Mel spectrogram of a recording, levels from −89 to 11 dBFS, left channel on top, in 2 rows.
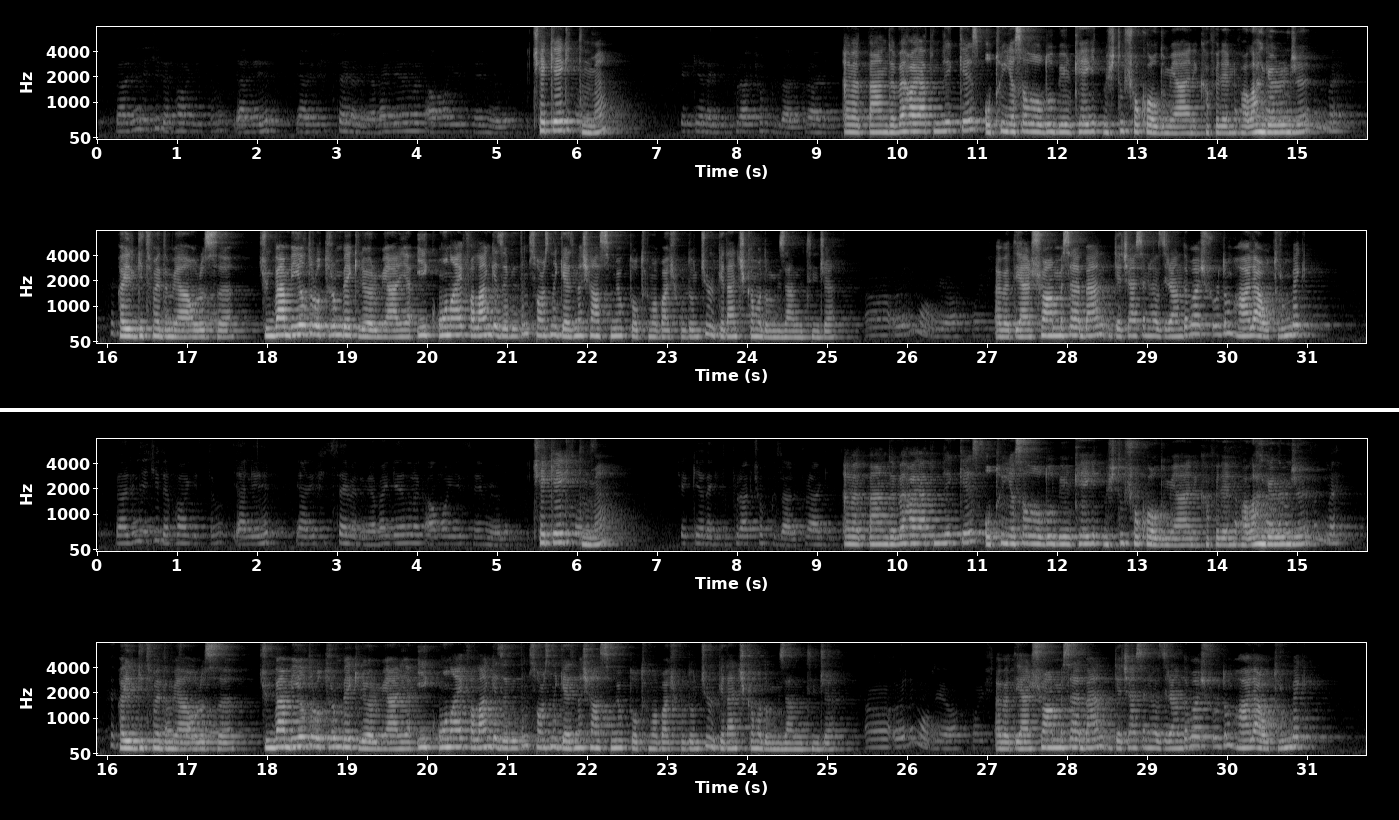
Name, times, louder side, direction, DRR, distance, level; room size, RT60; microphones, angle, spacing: voice 1, 0.2-5.2 6.0-6.4 7.3-9.5 14.0-15.6 16.0-16.2 16.7-17.5 18.5-19.0 25.5-27.3, right 2 dB, 60° right, 6 dB, 1.7 m, -46 dB
voice 2, 5.5-6.4 9.3-15.1 16.1-17.6 17.9-25.1 27.1-31.0, left 2 dB, 45° left, 11 dB, 0.9 m, -27 dB
22.0 x 9.0 x 5.6 m, 1.1 s
head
